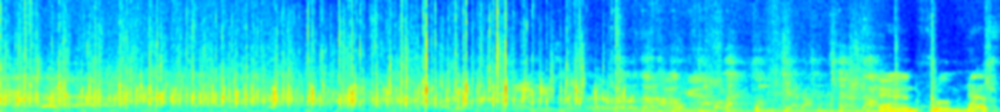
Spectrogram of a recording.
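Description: Background music with a steady bass line, with light spectator clapping through the first half.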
